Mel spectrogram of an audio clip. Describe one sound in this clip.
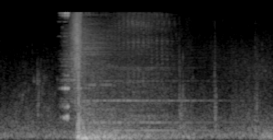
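A gun fires with a sharp blast.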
